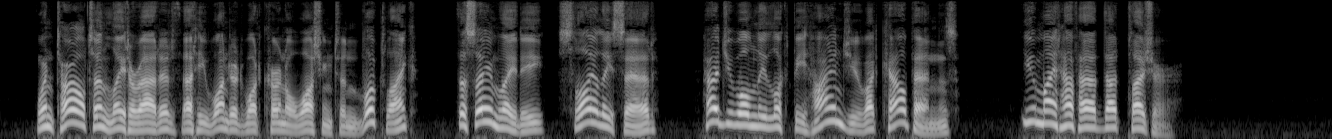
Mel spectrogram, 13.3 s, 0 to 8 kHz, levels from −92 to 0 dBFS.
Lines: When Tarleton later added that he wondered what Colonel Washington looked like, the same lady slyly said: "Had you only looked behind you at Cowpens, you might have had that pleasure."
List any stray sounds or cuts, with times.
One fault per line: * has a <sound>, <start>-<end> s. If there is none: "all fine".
all fine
